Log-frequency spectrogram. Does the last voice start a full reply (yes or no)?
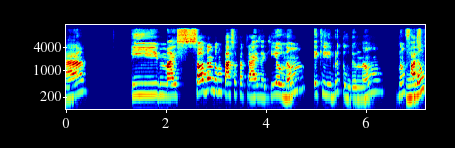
yes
